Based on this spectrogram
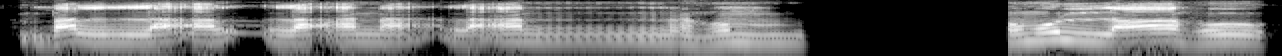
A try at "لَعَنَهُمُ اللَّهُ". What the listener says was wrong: হুমুল্লাহু। লা নয়, ল। হুমুল্লাহু।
